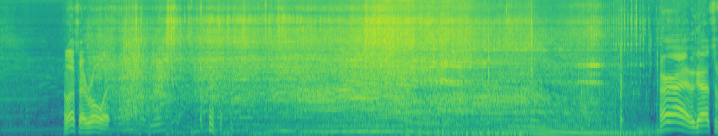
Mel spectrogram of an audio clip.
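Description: A snowmobile engine roars as it approaches, then idles down.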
